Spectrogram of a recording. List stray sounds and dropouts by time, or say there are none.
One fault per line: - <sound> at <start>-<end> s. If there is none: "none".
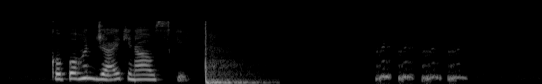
- thud at 2.0-2.8 s
- laugh at 3.8-4.7 s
